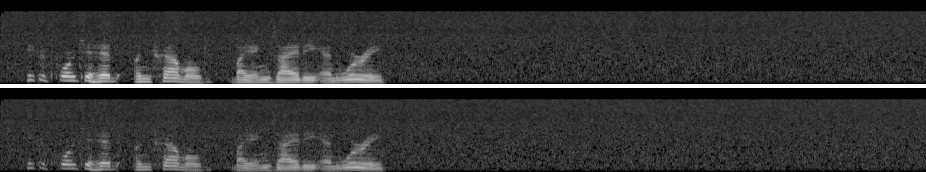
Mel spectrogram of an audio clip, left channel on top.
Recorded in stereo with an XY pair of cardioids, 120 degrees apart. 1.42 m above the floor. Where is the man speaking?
45° left; by 3.9 s 20° left.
